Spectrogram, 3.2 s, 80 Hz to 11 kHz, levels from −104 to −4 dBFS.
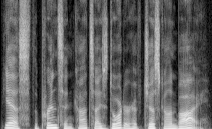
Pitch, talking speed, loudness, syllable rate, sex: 170 Hz, 190 wpm, -16 LUFS, 4.2 syllables/s, female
